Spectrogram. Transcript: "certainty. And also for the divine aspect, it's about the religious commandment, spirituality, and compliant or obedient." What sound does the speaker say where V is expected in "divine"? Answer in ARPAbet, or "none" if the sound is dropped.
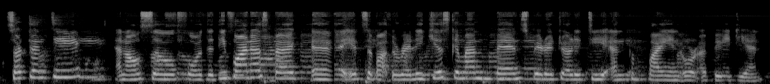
F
